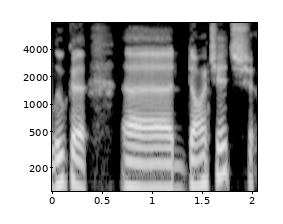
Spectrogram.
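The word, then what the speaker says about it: Luka Dončić: And then Luka Doncic, I hope I can pronounce that properly.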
